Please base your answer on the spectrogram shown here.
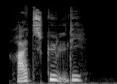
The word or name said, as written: retsgyldig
